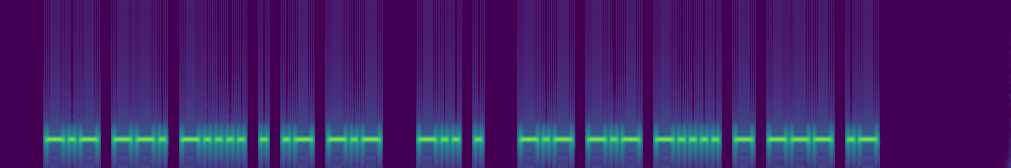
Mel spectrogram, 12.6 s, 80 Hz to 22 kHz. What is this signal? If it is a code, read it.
Morse code, heard as a keyed tone, about 17 wpm, 700 Hz. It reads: KG6EAK DE KK6TOA
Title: USA Callsign DE Callsign - 6 Characters - 17wpm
